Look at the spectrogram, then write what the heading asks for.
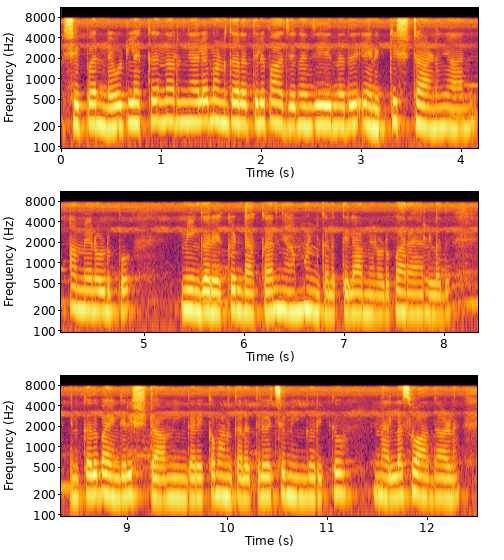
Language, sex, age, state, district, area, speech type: Malayalam, female, 18-30, Kerala, Kasaragod, rural, spontaneous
